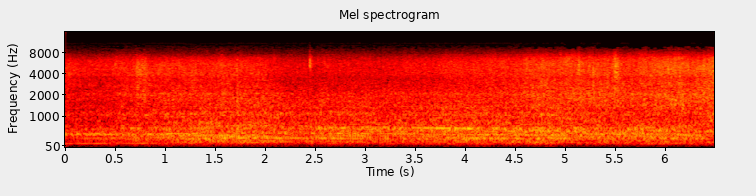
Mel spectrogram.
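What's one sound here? A car engine hums as the car approaches.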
